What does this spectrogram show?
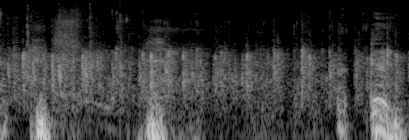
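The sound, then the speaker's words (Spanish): An audience at a church service applauds for Christ before prayer in a steady, dense wash of clapping, with several louder bursts of voices calling out over it. “Dele un aplauso a Cristo y vamos a orar.”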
